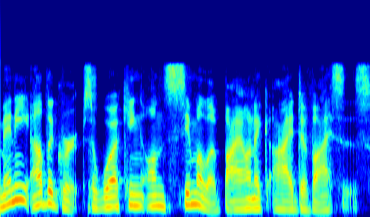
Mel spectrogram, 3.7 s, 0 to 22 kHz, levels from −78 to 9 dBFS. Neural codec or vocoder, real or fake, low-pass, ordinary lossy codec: none; real; 7.2 kHz; AAC, 48 kbps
